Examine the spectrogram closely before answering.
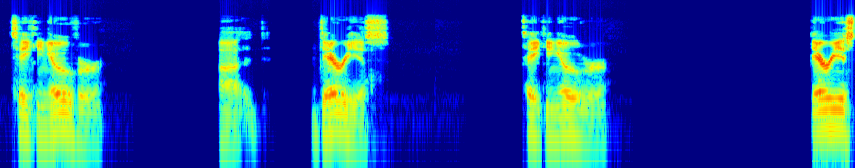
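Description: A man speaks close to a microphone in short, calm phrases with pauses.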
